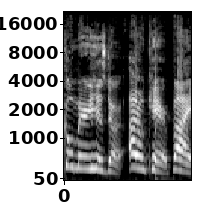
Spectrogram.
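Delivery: imitated voice getting angry. Retelling a scene from a story where he gets mad: imitating a character getting mad. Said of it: "he gets mad and he's like".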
